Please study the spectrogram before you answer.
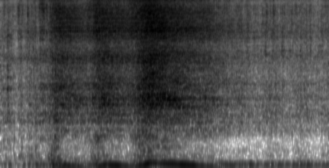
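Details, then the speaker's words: Opel Manta Berlinetta, cold start after long time off the road: revs rise and sag unevenly, coughing and spluttering, smelling rich; owner suspects it needs a little choke and a tune-up. "Sounds like it's running out of fuel, but it's probably probably just needs a little bit of choke."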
